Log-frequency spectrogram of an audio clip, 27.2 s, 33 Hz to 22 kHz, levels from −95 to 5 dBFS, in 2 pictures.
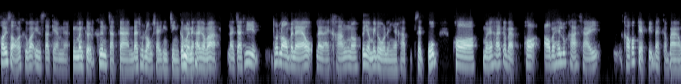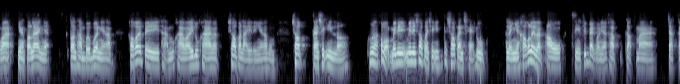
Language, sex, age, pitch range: Thai, male, 20-39, 120-145 Hz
